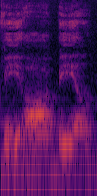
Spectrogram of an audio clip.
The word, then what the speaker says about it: Vrbo: And Now, when I was trying to find your place, or when I was trying to find a place, I was on Vrbo. I guess I'm pronouncing it right. VRBO. – Mm-hmm. Oh, yeah. VRBO.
